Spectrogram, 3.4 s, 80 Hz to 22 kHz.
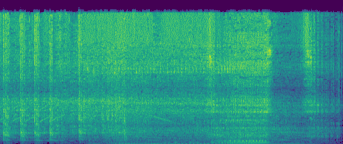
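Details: Toyota 7 Series forklift with 4Y engine, after distributor and plugs were swapped back and ignition timing was reset: cranks, catches and revs briefly, then dies within seconds whatever the rpm; ignition signal wire shorted at ECU, cutting spark.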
